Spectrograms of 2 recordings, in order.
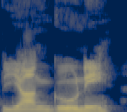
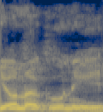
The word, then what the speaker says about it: Yonaguni: contact with brought up Yonguni off of Okinawa? The Yonguni, the underwater pyramids, etc.? You mean Yonaguni? Yeah, I pronounce it different, yeah.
